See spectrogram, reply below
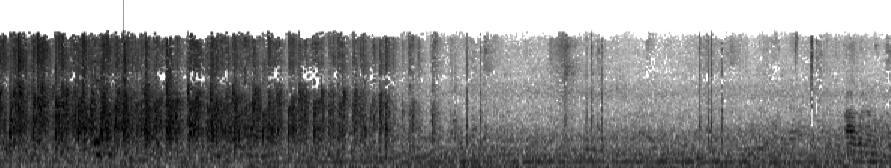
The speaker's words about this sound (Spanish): un fuerte aplauso a nuestra amiga Aroa.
